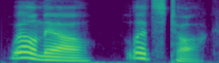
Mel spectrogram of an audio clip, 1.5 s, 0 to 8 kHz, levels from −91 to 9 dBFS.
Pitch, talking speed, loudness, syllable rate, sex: 165 Hz, 125 wpm, -15 LUFS, 3.4 syllables/s, male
